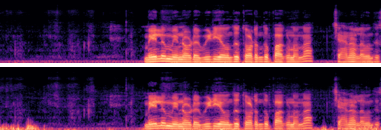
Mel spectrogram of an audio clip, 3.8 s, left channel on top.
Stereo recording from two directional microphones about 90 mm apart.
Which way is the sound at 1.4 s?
40° left (ahead or behind).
